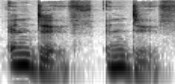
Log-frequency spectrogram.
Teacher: Esse and do começo é bem sutil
